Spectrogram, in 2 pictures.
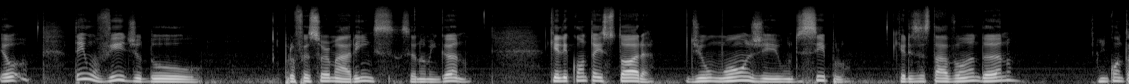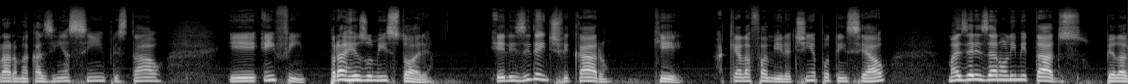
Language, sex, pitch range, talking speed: Portuguese, male, 135-180 Hz, 135 wpm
